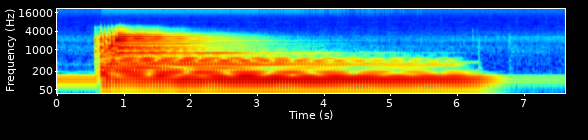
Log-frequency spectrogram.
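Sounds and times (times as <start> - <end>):
F add nine chord: 0.6 - 6.6.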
